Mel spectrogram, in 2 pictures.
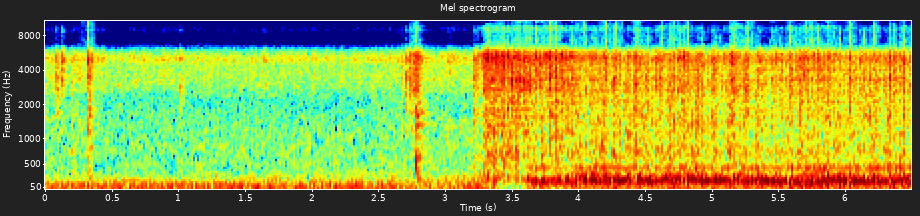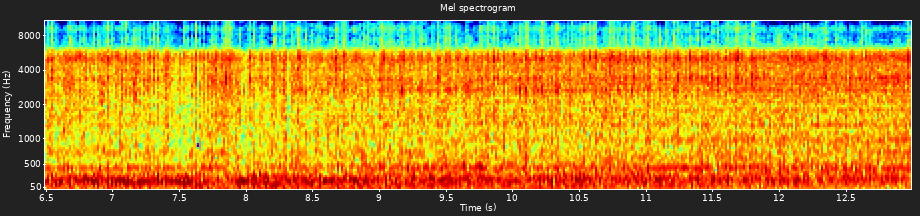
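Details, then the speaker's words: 1959 Kiekhaefer Mercury Mark 6A two-cylinder outboard in a water tank, unstarted for about three years and run on the same three-year-old gas, started on choke in neutral. A few quiet clicks, then it catches at about three seconds and settles to an even, steady idle; runs normally. "yes goddamn sounds like she wants to run even on old gas"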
